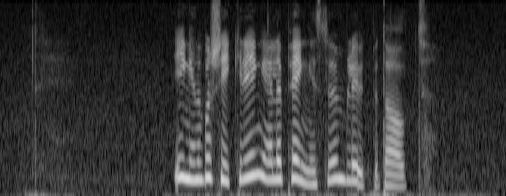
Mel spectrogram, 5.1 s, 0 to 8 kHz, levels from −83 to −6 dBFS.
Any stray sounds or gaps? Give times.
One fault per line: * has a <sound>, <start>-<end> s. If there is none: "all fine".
all fine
